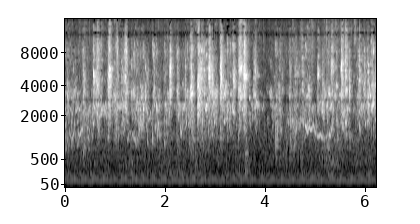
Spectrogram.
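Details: Busy budgerigar warbling, with scratchy notes and a few clearer rising and falling whistled chirps over continuous chatter and low mains hum.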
